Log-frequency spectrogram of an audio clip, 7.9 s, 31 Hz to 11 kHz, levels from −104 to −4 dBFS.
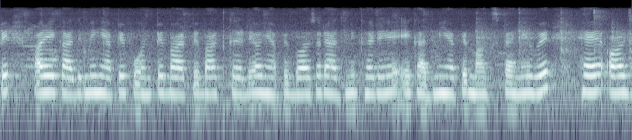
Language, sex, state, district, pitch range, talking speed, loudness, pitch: Hindi, female, Chhattisgarh, Sukma, 210-230 Hz, 235 wpm, -18 LUFS, 220 Hz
